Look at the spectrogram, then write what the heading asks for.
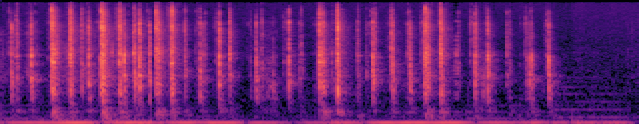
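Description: Quick, crisp keystrokes clatter on a computer keyboard in rapid bursts with short pauses, close and clear over a low steady hum, with no talking.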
